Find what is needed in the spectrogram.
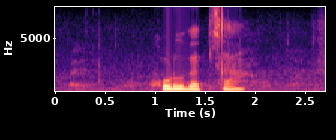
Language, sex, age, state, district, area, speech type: Santali, female, 18-30, West Bengal, Jhargram, rural, spontaneous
